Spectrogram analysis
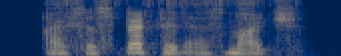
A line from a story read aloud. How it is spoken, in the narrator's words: said Germain in an undertone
